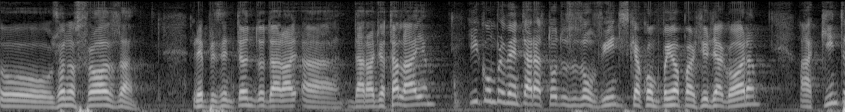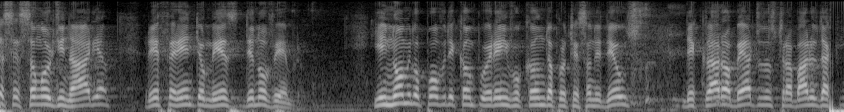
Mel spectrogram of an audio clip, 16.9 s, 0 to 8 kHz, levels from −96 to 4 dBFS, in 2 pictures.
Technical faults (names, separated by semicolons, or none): resampler restarted on every block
